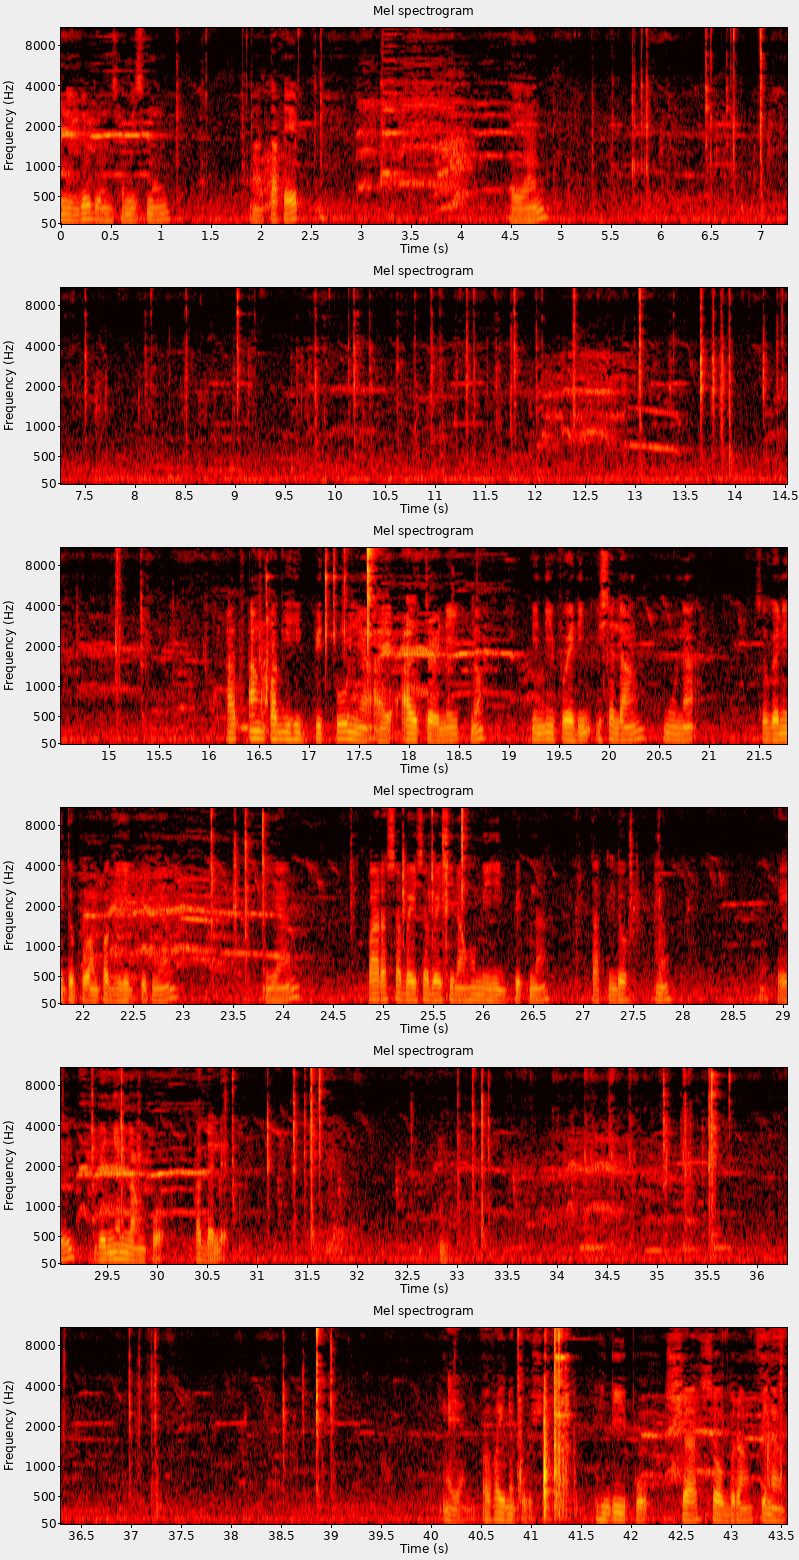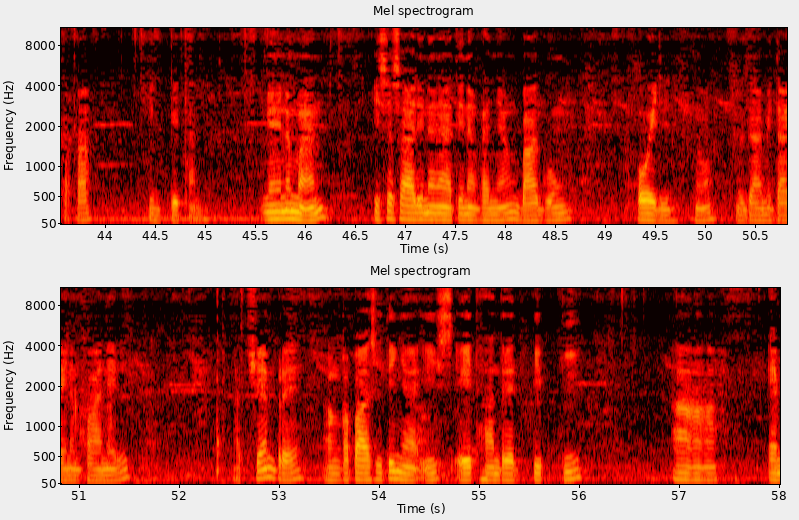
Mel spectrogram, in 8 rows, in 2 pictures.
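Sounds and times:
rooster crowing: 0.0 - 1.1, 2.9 - 4.9, 17.7 - 19.3, 29.0 - 30.8, 32.8 - 35.8, 41.8 - 44.5
distant rooster crowing: 0.0 - 1.2, 2.1 - 7.3, 8.6 - 13.6, 17.4 - 20.3, 21.5 - 24.2, 28.4 - 31.0, 32.5 - 46.2.

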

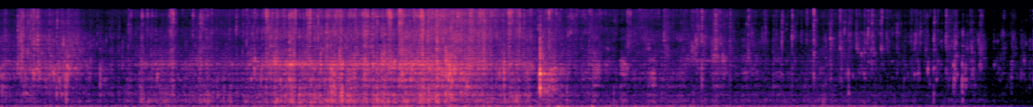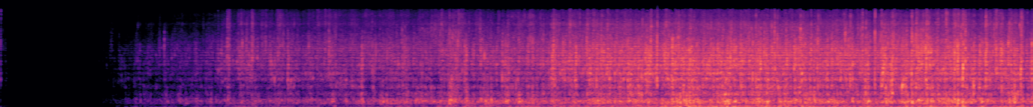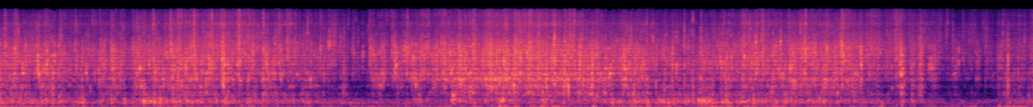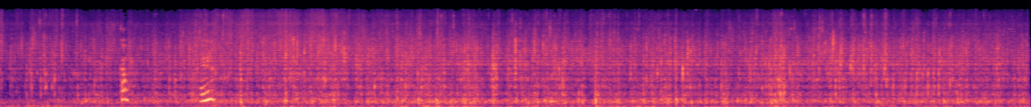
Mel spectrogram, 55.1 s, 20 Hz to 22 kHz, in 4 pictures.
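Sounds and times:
water splashing: 21.2 - 43.2.

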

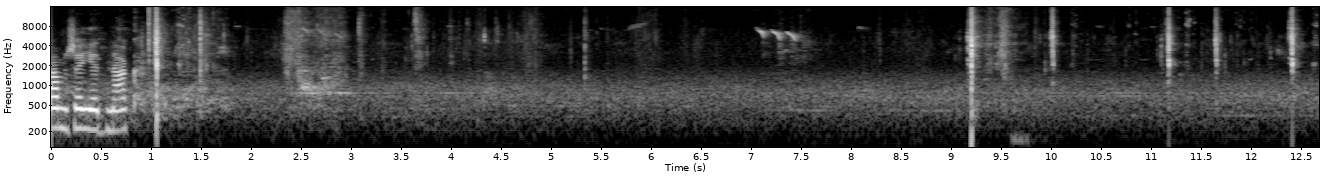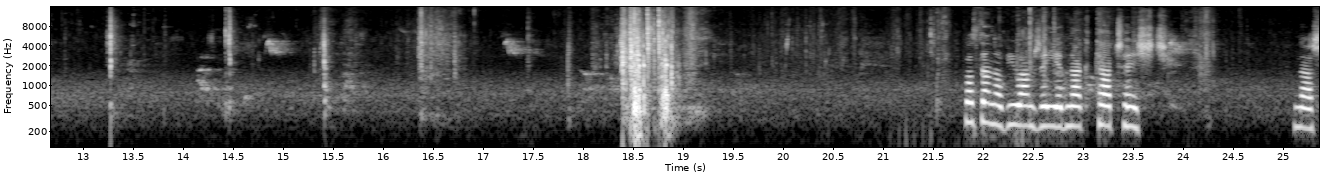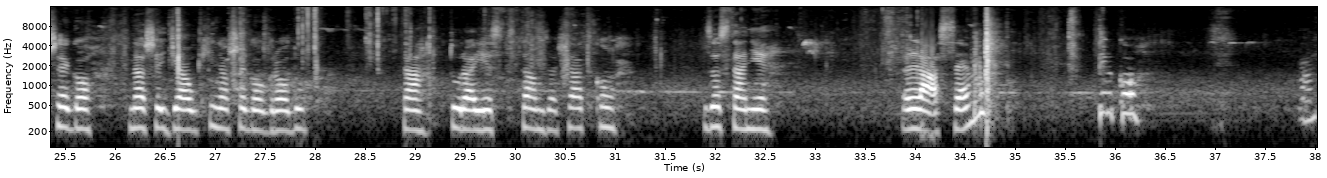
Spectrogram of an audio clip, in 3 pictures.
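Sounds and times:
bird chirp: 0.0 - 18.4, 22.0 - 38.0
twigs rustling: 0.0 - 36.5
branches snapping: 0.8 - 5.6, 9.1 - 23.0, 26.1 - 31.6, 33.4 - 36.0.

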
